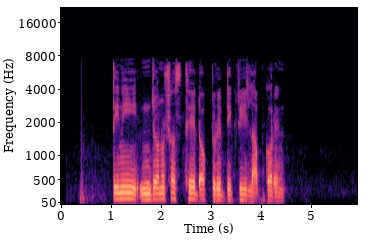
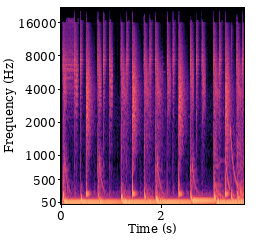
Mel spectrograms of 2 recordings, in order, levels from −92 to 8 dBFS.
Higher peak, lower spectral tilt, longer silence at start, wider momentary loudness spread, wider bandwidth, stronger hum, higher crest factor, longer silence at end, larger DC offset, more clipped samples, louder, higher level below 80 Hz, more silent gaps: about the same, -2 dBFS vs -2 dBFS; first, -7 dB/octave vs -4 dB/octave; first, 0.4 s vs 0 s; first, 8 LU vs 3 LU; second, 7.2 kHz vs 17 kHz; neither; about the same, 14 dB vs 12 dB; first, 1.45 s vs 0 s; neither; neither; about the same, -15 LUFS vs -15 LUFS; second, -46 dBFS vs -14 dBFS; neither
